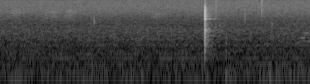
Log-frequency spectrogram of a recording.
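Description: A black plastic slotted serving spoon knocks once against dishware with a single sharp click about one and a half seconds in, over a faint steady hum.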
